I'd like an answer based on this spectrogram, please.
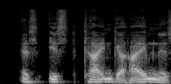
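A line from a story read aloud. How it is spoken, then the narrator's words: Plain. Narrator (German): sagte Murat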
